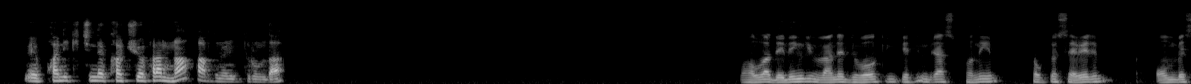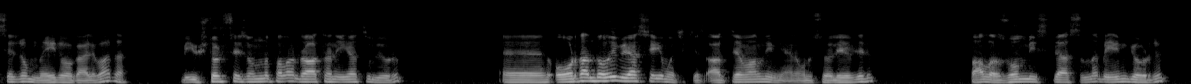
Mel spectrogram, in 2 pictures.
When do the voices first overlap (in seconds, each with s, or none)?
none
